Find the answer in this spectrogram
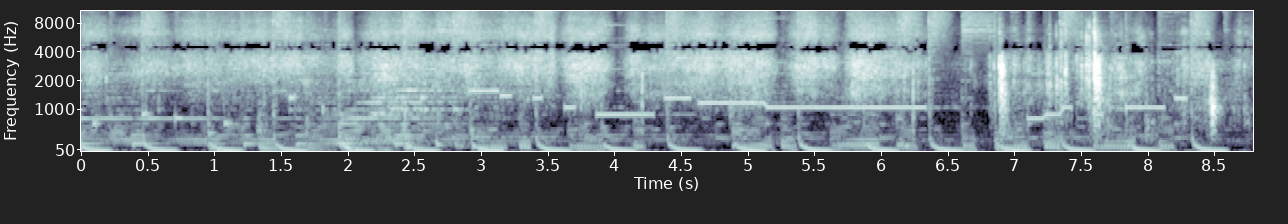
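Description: Background music with a steady low beat, over hands rubbing the back of a sheet of paper pressed onto an inked rubber printing block. Near the end come a few short rustles as the paper is peeled off the block.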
